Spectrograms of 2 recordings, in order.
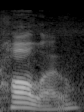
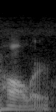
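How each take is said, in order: First: The word ends in a rounded oh sound. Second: The word ends in an er sound. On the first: "I can't say hollow" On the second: "I have to say hauler"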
